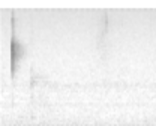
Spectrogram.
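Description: Quiet room tone with a single short, sharp click near the start.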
